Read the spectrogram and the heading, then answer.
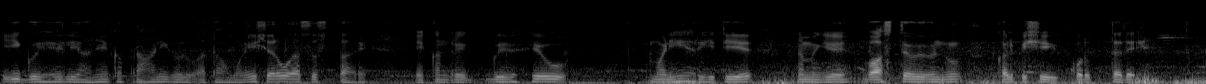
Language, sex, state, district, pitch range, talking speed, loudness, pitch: Kannada, male, Karnataka, Dharwad, 105-120 Hz, 70 wpm, -38 LUFS, 115 Hz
